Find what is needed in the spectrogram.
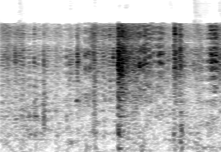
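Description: Clear plastic wrapping on a cardboard box crinkling and rustling under a man's hands, with a couple of sharper crackles.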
